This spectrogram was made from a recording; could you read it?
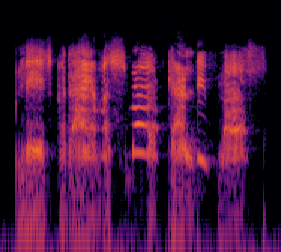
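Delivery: tiny little voice, hardly heard. Narrator reads Mister Small politely asking for something, in his very small voice. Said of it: "asked Mister Small in his very small voice".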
